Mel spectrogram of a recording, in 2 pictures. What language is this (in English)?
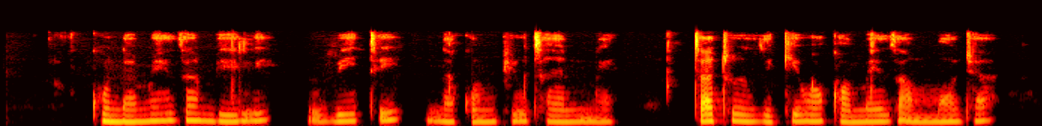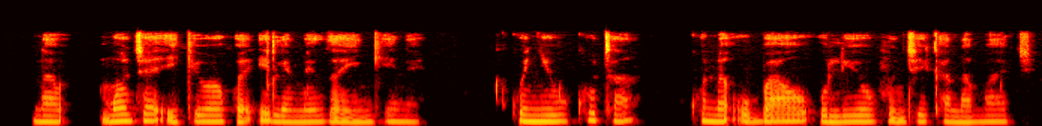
Swahili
